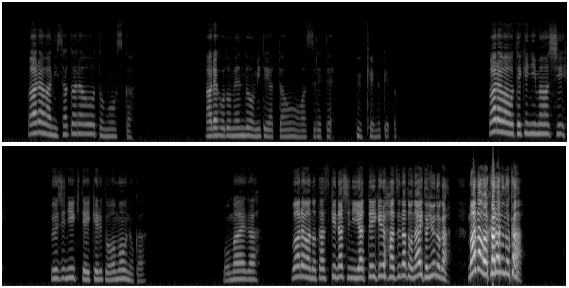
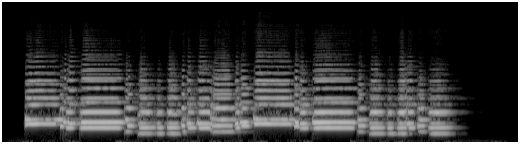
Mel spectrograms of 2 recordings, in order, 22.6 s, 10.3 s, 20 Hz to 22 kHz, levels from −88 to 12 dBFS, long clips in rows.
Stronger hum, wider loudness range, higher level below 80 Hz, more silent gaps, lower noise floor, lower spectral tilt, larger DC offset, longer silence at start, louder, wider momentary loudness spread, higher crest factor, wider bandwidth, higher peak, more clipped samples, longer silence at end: neither; first, 28 LU vs 3 LU; first, -68 dBFS vs -78 dBFS; neither; first, -79 dBFS vs -74 dBFS; second, 0 dB/octave vs -3 dB/octave; neither; about the same, 0.55 s vs 0.45 s; about the same, -19 LUFS vs -21 LUFS; first, 30 LU vs 8 LU; first, 26 dB vs 14 dB; first, 15.5 kHz vs 6.8 kHz; first, 0 dBFS vs -6 dBFS; neither; second, 0.9 s vs 1.25 s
